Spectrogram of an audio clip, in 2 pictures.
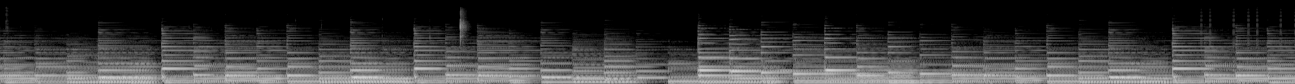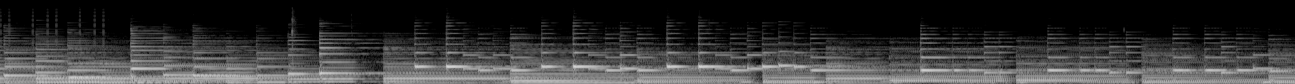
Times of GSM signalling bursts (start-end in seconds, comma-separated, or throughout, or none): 12.01-14.00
